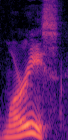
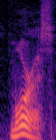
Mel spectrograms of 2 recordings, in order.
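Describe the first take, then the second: First: The stress is on the second syllable. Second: The stress is on the first syllable. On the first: This is the American, French-like pronunciation. The speaker calls it wrong. "with the accent on the second syllable" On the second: This is the Canadian and English pronunciation. The speaker calls it right. "that's how you pronounce it. Same as you'd pronounce M O R R I S"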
